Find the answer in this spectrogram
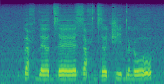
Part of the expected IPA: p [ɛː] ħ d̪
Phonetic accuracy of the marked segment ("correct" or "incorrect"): incorrect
